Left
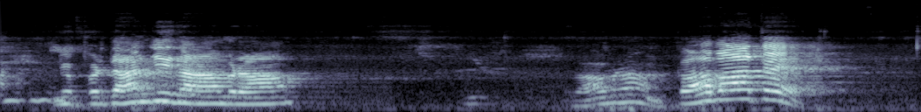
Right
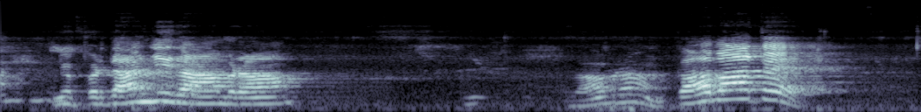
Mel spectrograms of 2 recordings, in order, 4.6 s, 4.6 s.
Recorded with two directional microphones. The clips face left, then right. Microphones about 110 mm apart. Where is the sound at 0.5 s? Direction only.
40° right (ahead or behind).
